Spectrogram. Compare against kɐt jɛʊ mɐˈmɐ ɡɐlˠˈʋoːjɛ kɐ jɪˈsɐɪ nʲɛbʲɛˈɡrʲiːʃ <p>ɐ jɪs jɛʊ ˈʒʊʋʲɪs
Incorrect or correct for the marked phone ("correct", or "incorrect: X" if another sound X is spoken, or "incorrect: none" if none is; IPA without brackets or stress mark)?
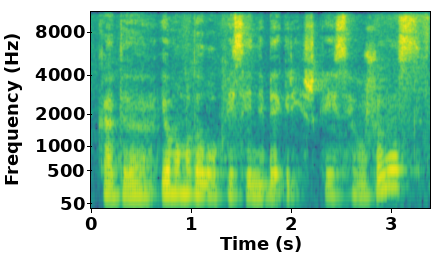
incorrect: k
